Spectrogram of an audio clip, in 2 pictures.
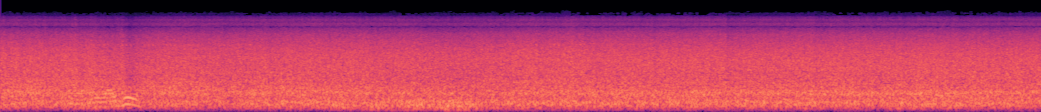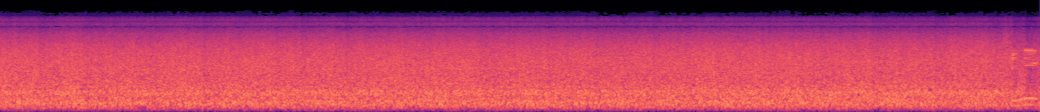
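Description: Loud, continuous roar of floodwater surging after heavy rain, broadband and steady throughout, close and overwhelming with no pauses.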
